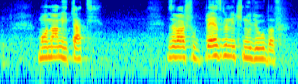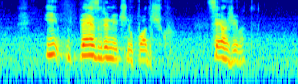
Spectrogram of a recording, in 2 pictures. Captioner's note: speaks Serbian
